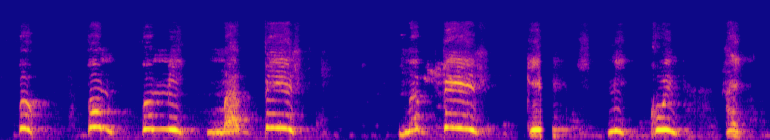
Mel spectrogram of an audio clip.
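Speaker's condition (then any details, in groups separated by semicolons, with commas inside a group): Cerebral palsy; speech a little different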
